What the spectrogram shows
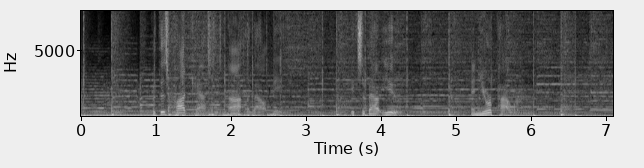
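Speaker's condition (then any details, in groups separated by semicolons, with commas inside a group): No condition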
